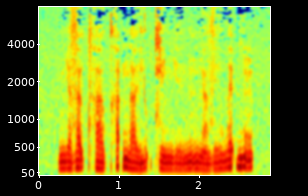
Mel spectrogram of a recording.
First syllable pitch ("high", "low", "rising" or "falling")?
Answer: low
